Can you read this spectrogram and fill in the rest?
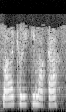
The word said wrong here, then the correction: Mele Kalikimaka: And yes, mele kalikimaka to you.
